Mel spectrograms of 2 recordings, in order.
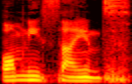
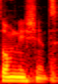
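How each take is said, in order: First: The middle is said like the word 'science'. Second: The middle is said as a short 'shuh' sound. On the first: The speaker calls it wrong. "it's spelled as omniscience" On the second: The speaker calls it right. "but pronounced as omniscience"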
